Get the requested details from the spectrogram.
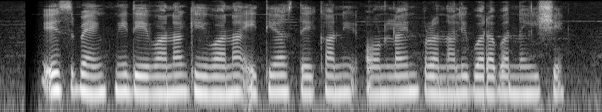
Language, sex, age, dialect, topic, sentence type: Marathi, female, 18-24, Northern Konkan, banking, statement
